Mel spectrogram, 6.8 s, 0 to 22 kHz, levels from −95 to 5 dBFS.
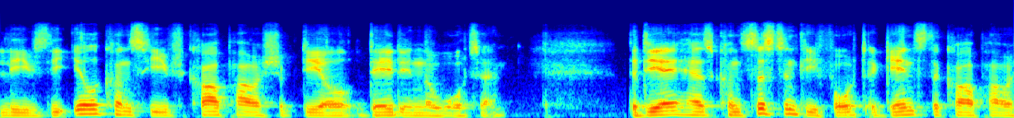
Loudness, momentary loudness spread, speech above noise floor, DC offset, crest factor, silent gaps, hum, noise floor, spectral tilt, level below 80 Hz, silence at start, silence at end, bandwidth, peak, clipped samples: -19 LUFS; 9 LU; 27 dB; under 0.1%; 18 dB; none; none; -46 dBFS; -4.5 dB/octave; -54 dBFS; 0 s; 0 s; 10 kHz; 0 dBFS; under 0.1%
